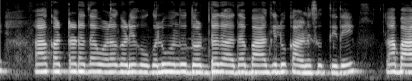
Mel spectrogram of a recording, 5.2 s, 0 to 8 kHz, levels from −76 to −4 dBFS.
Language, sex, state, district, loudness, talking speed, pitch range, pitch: Kannada, female, Karnataka, Bidar, -14 LUFS, 115 wpm, 230-245 Hz, 235 Hz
